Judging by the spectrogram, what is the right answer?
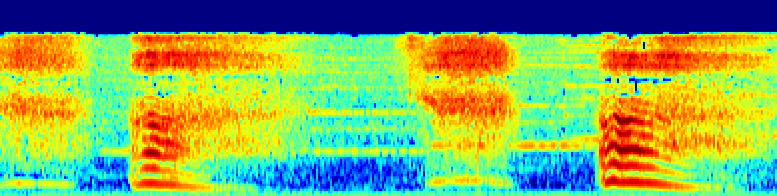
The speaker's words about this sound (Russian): Подышите со звуком. Позвольте себе это. Вдох в живот, выдох в голос.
